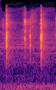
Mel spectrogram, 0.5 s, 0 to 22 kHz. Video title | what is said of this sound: WE 1911 Gel Blaster Maintenance. | when you have that pistol together and you shake it you will actually hear a rattle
